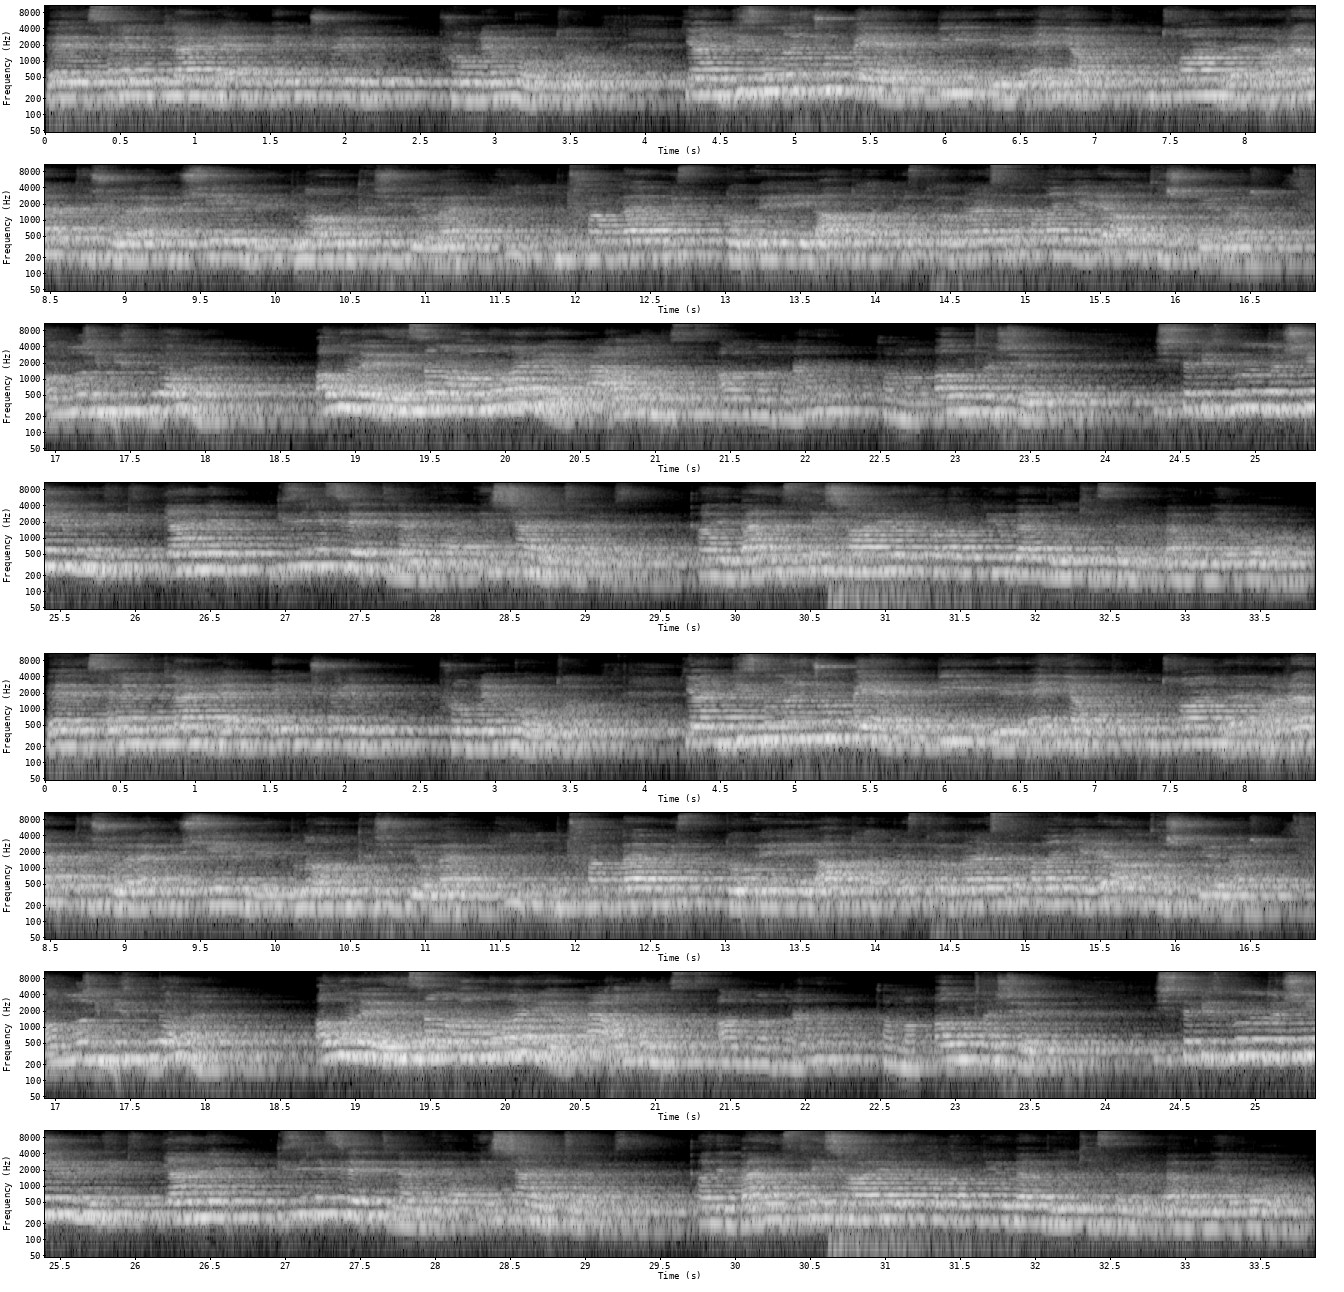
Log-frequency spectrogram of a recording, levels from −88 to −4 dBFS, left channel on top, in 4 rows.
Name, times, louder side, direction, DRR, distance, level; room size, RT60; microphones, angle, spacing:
voice 1, 0.0-2.2 2.6-3.6 3.9-11.6 11.8-16.9 17.3-17.8 18.7-21.1 21.9-22.2 22.9-23.6 24.3-25.9 26.2-29.4 29.7-33.7, equal, 10° right, -7 dB, 2.1 m, -24 dB
voice 2, 11.5-11.9 16.9-18.1 20.5-22.0 22.5-22.9, right 1 dB, 35° right, 0 dB, 0.5 m, -28 dB
13.5 x 10.0 x 2.4 m, 2.8 s
head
